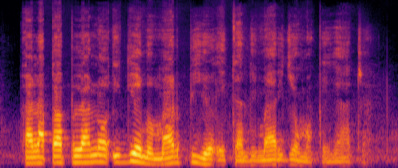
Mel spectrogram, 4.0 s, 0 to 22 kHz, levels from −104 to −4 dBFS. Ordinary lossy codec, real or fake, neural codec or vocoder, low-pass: none; fake; codec, 44.1 kHz, 3.4 kbps, Pupu-Codec; none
